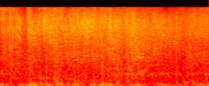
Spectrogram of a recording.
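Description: Electric energy crackles and bursts.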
